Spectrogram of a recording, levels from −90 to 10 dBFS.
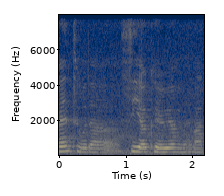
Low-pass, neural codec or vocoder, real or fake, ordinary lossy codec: none; none; real; none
